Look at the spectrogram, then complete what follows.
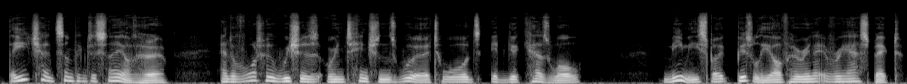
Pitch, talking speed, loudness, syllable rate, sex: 125 Hz, 180 wpm, -16 LUFS, 5.9 syllables/s, male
